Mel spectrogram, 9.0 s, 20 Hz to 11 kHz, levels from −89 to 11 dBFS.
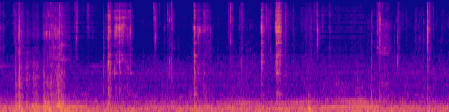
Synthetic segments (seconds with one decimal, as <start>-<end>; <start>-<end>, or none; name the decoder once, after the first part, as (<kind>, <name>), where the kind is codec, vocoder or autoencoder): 1.3-2.2 (codec, DAC); 6.4-7.3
